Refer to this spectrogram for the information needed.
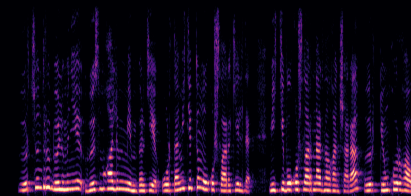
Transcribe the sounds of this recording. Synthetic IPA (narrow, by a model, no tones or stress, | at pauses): wɵɾt̪sɵnd̪ɪɾubɵlɪmɪne̞wɵzmʊʁɑlɪmɪmːe̞nbɪɾɡʲe̞wo̞ɾt̪ɑme̞k̚t̪e̞p̚t̪ɪŋwo̞quʃəlˠɑɾəkʲʰe̞ld̪ɪ | me̞k̚t̪e̞p̬wo̞quʃəlˠɑɾənɑːɾnɑlˠʁɑnʃɑɾɑwɵɾt̪ːe̞ɴqʰo̞ɾʁɑw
